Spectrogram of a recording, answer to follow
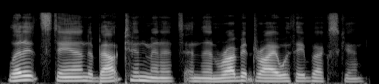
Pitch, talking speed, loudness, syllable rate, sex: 160 Hz, 220 wpm, -19 LUFS, 5.1 syllables/s, female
